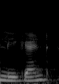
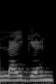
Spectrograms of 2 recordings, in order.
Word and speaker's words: ligand: 3 pathways हैं, signalling bye CD95 लाइगेंड, signalling bye TNFR1 लिगेंड या लाइगेंड जो भी आपने प्रोनाउंसिएशन करनी है, सिग्नलिंग बाय DR3 लाइगेंड।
